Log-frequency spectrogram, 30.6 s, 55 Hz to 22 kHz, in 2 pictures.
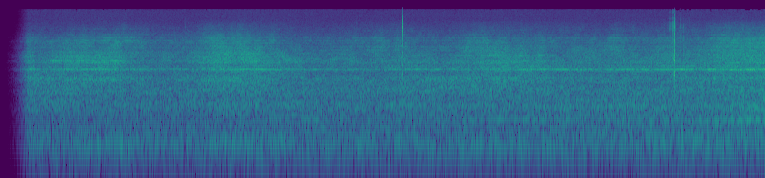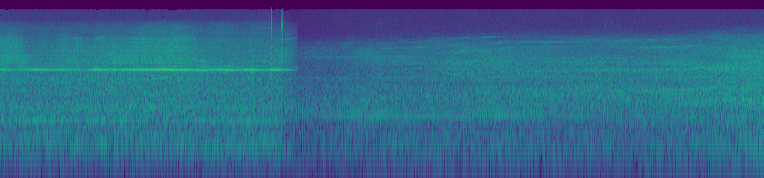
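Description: Airbus A320 jet engines running as it taxis, with a steady whine over the engine noise. About 21 s in the sound changes abruptly to another jet airliner's engines on the runway, their whine rising and growing louder near the end as they spool up for takeoff.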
